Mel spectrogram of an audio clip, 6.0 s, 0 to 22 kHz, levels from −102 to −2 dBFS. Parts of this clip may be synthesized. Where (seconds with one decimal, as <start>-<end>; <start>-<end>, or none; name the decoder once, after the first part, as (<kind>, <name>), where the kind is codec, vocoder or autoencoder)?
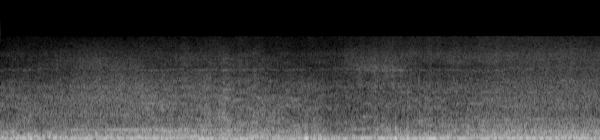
0.0-0.5 (codec, SNAC); 1.4-5.0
